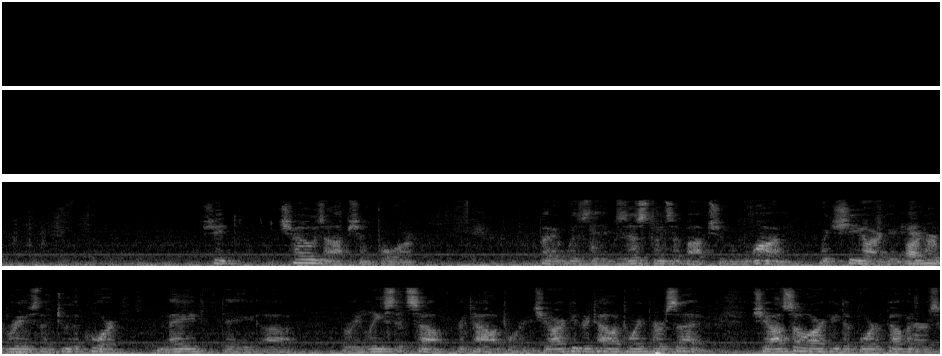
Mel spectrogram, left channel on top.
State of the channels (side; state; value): left; silent; 51 dB below the other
